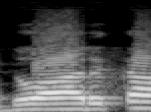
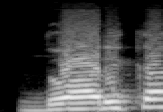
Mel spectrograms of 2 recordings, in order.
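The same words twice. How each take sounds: First: द्वारका as 'dwaar-ka', no i; correct pronunciation. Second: द्वारिका with an extra i, 'dwaa-ri-ka'; wrong pronunciation. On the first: Teacher giving the right word, no 'ri' in it. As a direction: join r straight to ka in द्वारका. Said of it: "द्वारका होता है". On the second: Teacher rejecting the faulty word, with 'ri' inserted. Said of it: "द्वारिका नहीं होता है". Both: Shown as a demonstration.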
